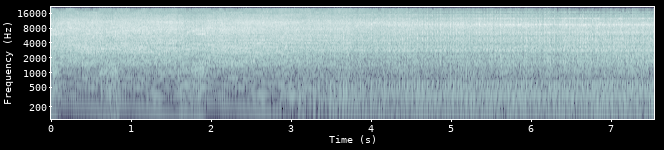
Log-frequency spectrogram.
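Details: Rebuilt Homelite Super XL carburetor no. 3, fitted with a new pump diaphragm, test-run with the throttle worked by hand after the linkage slipped: revs sweep cleanly up and down, then hold a steady, even high-speed scream; runs normally.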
